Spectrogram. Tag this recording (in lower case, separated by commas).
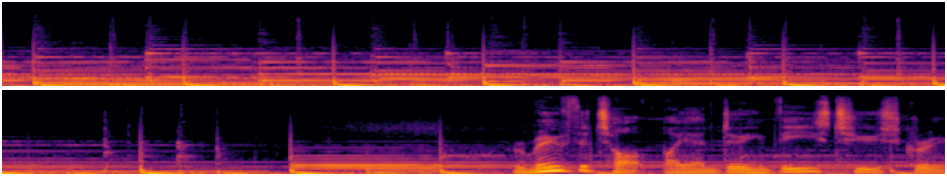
speech, music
